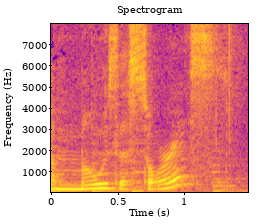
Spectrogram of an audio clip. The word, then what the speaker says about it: Mosasaurus: A Mosasaurus? Am I saying it right? – Yeah.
